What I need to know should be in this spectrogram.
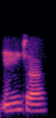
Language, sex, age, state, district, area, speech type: Nepali, male, 18-30, West Bengal, Kalimpong, rural, conversation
